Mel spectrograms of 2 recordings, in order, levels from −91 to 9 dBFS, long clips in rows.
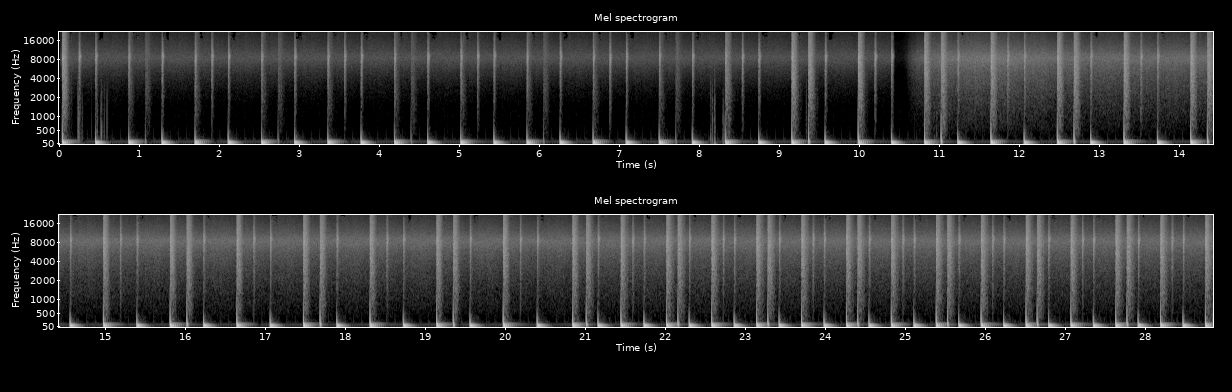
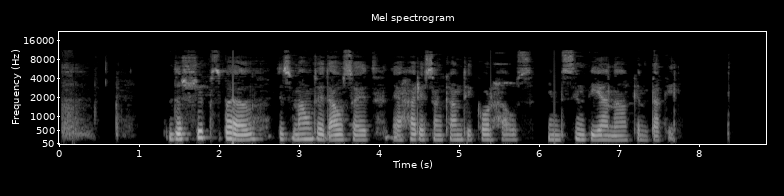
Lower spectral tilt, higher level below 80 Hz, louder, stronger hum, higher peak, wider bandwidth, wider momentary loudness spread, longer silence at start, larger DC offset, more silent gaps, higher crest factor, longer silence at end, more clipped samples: second, -2 dB/octave vs -4 dB/octave; first, -28 dBFS vs -68 dBFS; first, -22 LUFS vs -31 LUFS; neither; first, 0 dBFS vs -12 dBFS; first, over 20 kHz vs 11.5 kHz; second, 9 LU vs 14 LU; about the same, 0.05 s vs 0.05 s; neither; second, none vs 1.02-1.31 s, 5.98-6.11 s; about the same, 22 dB vs 20 dB; second, 0 s vs 1.15 s; neither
